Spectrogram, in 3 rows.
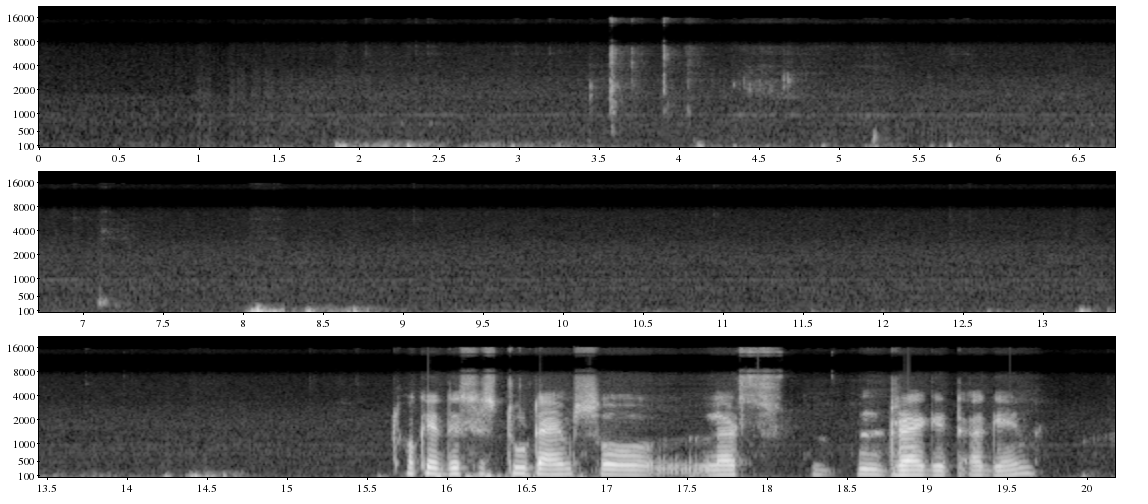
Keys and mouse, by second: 0.9 click, 2.2 click, 3.5 Delete, 3.9 BackSpace, 4.1 Return, 7.0 click, 9.3 click, 11.1 right click, 12.7 click, 14.2 middle click, 15.6 click, 17.0 ctrl+click, 18.7 middle click.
